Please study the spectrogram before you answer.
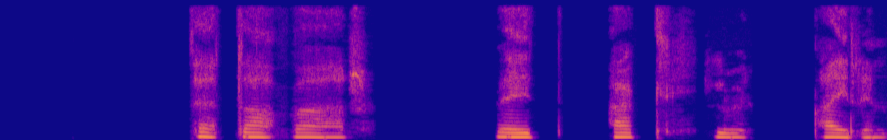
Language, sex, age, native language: Icelandic, female, 7, Icelandic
